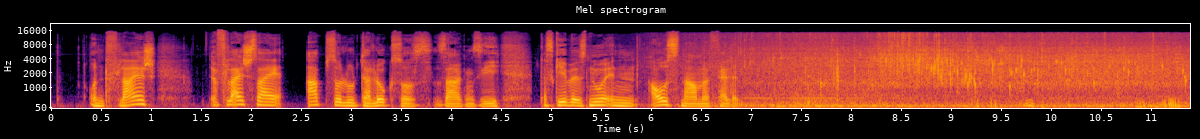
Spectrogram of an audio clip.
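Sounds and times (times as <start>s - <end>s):
speech: 0.4s - 7.3s
potatoes frying in oil: 5.8s - 11.3s.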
